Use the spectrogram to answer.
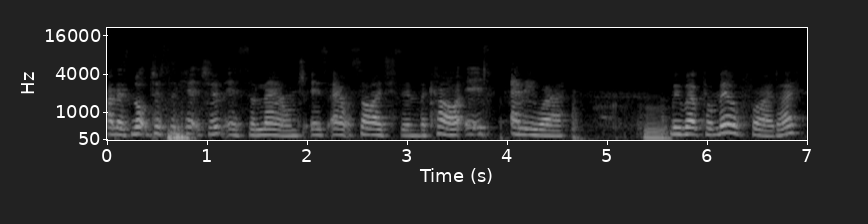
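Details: Adult woman; ordinary speech.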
